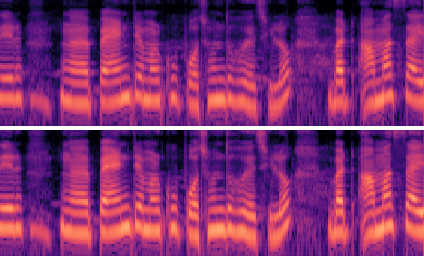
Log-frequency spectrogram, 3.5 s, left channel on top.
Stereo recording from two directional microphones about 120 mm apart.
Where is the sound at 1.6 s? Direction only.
40° right (ahead or behind).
